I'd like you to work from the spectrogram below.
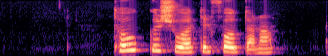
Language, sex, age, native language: Icelandic, female, 18-19, Icelandic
